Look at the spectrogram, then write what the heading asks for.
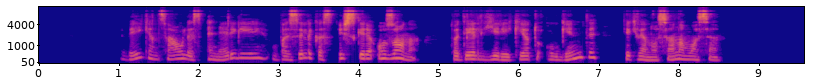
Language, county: Lithuanian, Klaipėda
